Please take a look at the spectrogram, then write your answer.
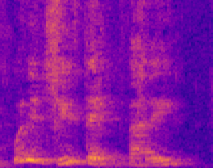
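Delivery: ordinary delivery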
